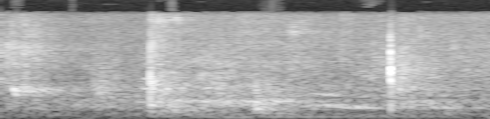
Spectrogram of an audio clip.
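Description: Two sharp knocks about a second apart, over faint murmuring voices in a large, echoing church.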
